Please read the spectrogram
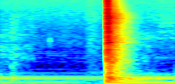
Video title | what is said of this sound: New American Knife Model Has Insanely Low Price Is It Worth It - Microtech MSI | it sounds solid it sounds very solid it feels very solid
